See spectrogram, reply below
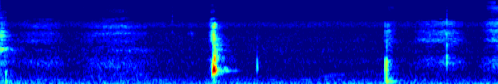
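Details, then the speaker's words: Baby with hiccups: two brief, sharp hiccup clicks about a second apart in a quiet room, while the baby is spoken to. Hiccups. "you trying to talk? You got hiccups."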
